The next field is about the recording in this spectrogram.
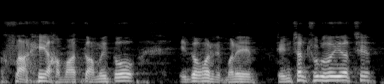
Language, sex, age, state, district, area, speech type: Bengali, male, 60+, West Bengal, Kolkata, urban, spontaneous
